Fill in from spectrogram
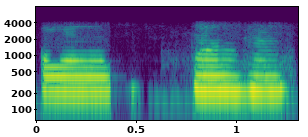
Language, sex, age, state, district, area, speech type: Manipuri, female, 18-30, Manipur, Kangpokpi, urban, conversation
